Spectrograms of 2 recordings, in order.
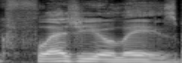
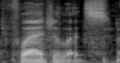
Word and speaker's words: flageolets: The word looks like flageolets, but it's actually pronounced flagellates, according to...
